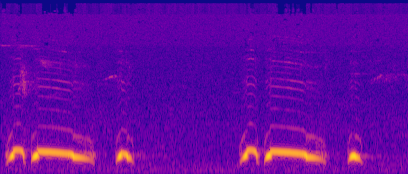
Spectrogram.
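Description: A Eurasian collared dove gives its three-note coo, short, long, then short, soft and low. The phrase is repeated twice about two and a half seconds apart over a quiet background.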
